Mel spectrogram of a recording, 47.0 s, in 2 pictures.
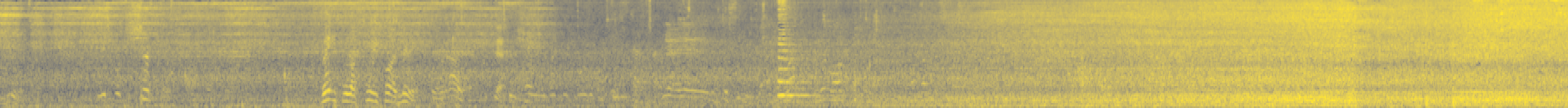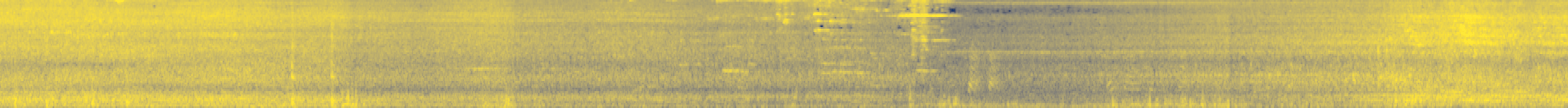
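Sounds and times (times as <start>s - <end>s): train rumbling past: 0.0s - 47.0s
high-pitched wheel squeals: 34.1s - 38.0s.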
